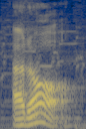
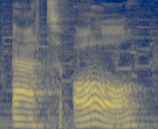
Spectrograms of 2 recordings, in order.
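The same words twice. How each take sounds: First: The t is a soft D sound. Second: The t is a clear T sound. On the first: "he says at all. ... it changes to a D sound" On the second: "Freddie doesn't say at all"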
